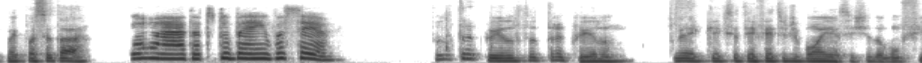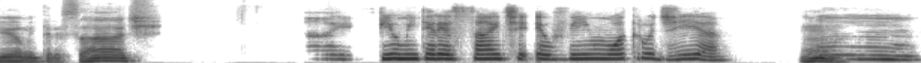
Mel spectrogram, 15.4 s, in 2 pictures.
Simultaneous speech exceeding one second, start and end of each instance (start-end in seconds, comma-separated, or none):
none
